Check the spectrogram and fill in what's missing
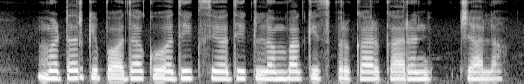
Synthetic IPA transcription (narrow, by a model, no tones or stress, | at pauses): mɐʈəɾkepɔːd̪ʱakoɐd̪ʱɪkseɐd̪ʱɪklɐ̃mbakɪspɾɐkaːɾkaɾən | d͡ʒaːlaː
